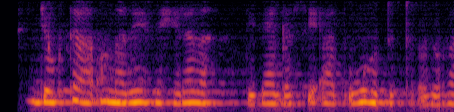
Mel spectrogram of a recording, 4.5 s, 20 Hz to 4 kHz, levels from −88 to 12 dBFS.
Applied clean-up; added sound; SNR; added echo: none; none; none; reverberation time 0.9 s.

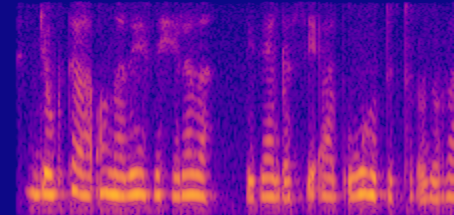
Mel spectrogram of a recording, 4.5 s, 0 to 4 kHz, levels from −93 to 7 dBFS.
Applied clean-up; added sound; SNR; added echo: none; none; none; none.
